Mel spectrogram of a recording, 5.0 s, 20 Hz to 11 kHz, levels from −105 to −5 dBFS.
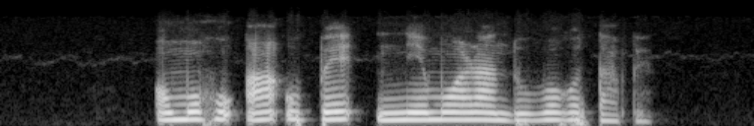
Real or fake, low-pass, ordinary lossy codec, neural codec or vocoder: real; 7.2 kHz; Opus, 32 kbps; none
